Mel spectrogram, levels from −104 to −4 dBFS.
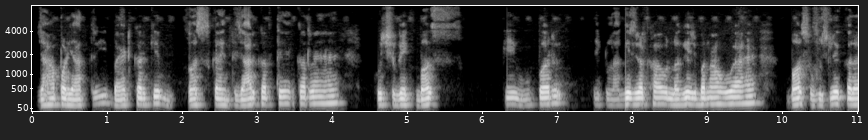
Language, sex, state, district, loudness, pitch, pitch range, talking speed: Hindi, male, Bihar, Muzaffarpur, -23 LUFS, 130 Hz, 120-140 Hz, 140 wpm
